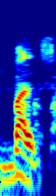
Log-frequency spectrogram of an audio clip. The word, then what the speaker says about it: Valls: Así tal cual, Valls, tal profesor, cual. vals, como el baile, claro, pero este tiene doble L.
